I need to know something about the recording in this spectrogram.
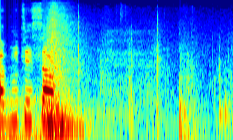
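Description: A paper bag crinkles.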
